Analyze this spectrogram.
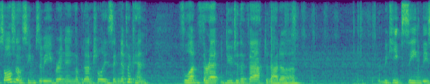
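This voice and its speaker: Soft-spoken and fairly low in pitch, a woman speaks at a fairly slow pace amid noticeable background noise and audible room echo. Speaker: live weather streamer. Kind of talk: live weather commentary. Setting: live stream. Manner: halting. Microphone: too quiet.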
